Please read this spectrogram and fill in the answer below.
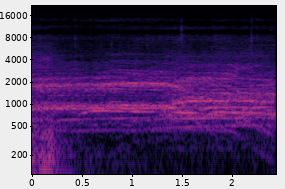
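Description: A live deathcore band ends a song: the drums and heavy low end cut off just after the start, leaving held high notes ringing out while the crowd begins to yell.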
